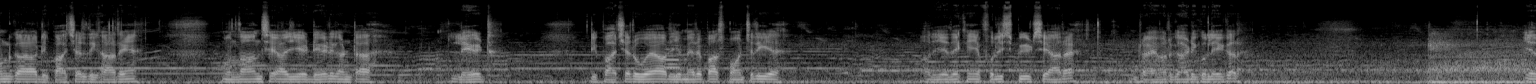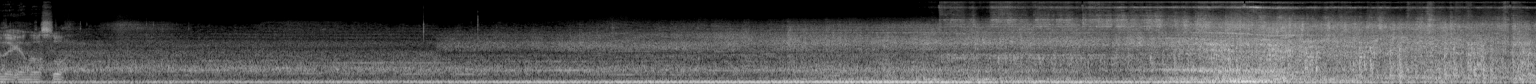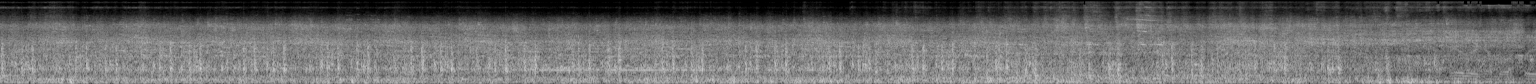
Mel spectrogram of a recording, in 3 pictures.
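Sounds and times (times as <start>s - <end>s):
locomotive engine passing: 10.8s - 46.0s
train wheels clickety-clack: 24.6s - 46.0s.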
